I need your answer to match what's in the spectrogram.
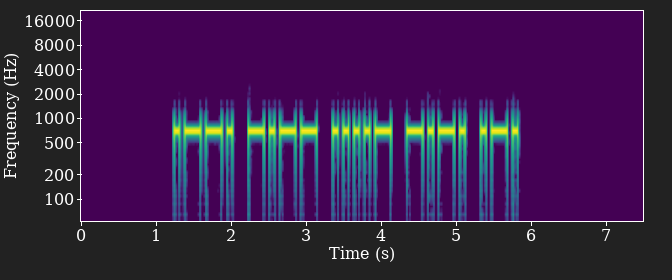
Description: Morse code, heard as a keyed tone, about 17 wpm, 700 Hz. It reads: PY4CR
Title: DXCC-100 Call Signs - 5 Characters - Repeated 2x - 17wpm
